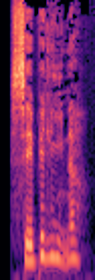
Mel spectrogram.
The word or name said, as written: zeppeliner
